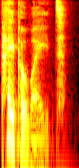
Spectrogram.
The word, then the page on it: paperweight: British English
